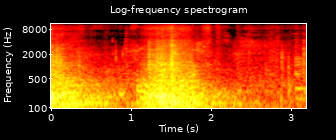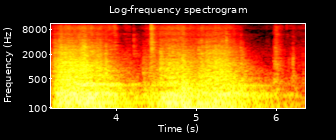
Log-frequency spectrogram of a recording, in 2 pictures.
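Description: Drawers opened and shut in an abandoned mill, giving several loud wooden or metal scraping slides with knocks, in bursts separated by quieter shuffling, close by with no speech.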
